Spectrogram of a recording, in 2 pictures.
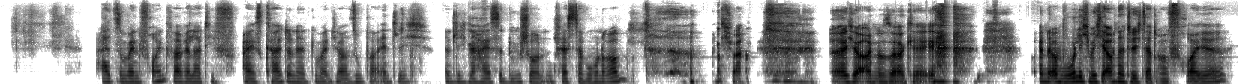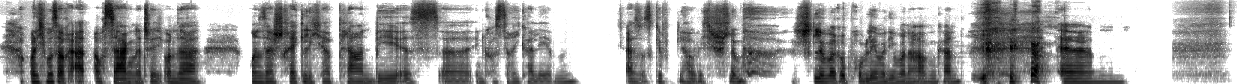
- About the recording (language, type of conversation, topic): German, advice, Wie kann ich bei einer großen Entscheidung verschiedene mögliche Lebenswege visualisieren?
- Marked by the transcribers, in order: other background noise; chuckle; tapping; chuckle; horn; chuckle; laughing while speaking: "schlimmer"; background speech; laughing while speaking: "Ja"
